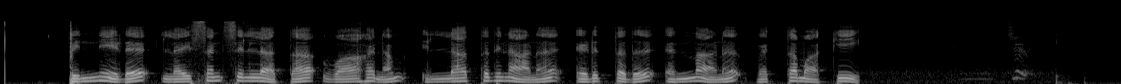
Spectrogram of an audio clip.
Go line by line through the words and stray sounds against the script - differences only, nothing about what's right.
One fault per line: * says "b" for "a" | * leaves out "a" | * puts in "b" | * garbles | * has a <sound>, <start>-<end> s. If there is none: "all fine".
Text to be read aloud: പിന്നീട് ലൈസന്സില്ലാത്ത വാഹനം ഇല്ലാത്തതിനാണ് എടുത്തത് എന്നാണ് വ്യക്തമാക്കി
* has a sneeze, 9.6-10.4 s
